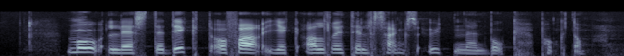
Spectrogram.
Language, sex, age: Norwegian, female, 42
